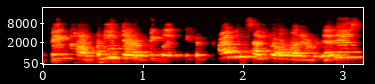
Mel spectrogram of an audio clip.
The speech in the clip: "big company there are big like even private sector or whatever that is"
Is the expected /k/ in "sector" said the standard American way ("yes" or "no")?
no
